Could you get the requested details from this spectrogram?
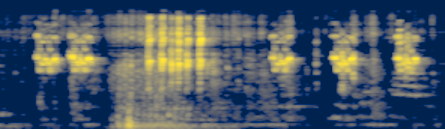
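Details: Budgerigar chirps, short high squeaky notes in paired bursts, interrupted in the middle by a loud, low thud and rattling noise before the chirping resumes.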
